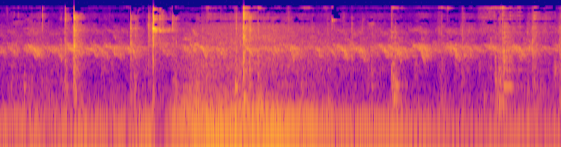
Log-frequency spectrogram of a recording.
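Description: Metal tools clink and knock now and then.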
